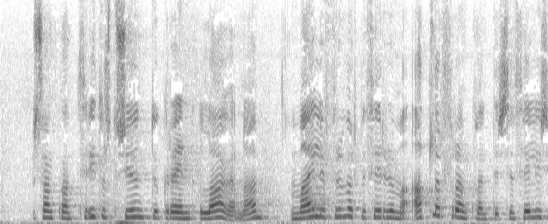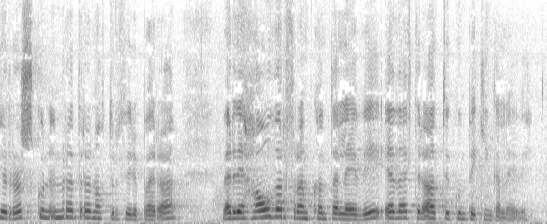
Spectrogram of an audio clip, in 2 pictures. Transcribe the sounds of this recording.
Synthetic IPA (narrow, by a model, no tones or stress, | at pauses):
samkʰvam̥t̪θɾiːt̪ʰɔst̪ʏ̥sjœːhʏnt̪ʏkɾejnlaːɣanːa | maːjlɪɾ̥fɾʏmvar̥pɪ̥fɪɾɪɾʏma̰ʔa̰t̪laɾ̥fɾamkʰant̪ɪɾ̥sɛmθɛjlis̬jɛrœskʏnʏmɾajt̪ɾanawht̪ʏɾ̥fɪɾɪɾpaːjɾa | vɛɾðɪɦaːwðaɾ̥fɾamkʰvant̪aleːjvɪʔɛðaɛft̪ɪɾaːt̪vɪkʏmpɪcːiŋka̰lḛjvɪ̰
